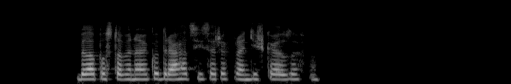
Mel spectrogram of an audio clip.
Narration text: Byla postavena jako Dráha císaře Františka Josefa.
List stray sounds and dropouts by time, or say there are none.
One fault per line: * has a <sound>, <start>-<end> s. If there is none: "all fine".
all fine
